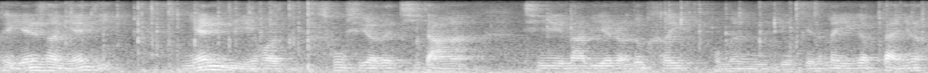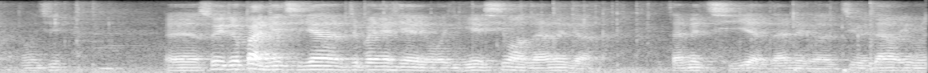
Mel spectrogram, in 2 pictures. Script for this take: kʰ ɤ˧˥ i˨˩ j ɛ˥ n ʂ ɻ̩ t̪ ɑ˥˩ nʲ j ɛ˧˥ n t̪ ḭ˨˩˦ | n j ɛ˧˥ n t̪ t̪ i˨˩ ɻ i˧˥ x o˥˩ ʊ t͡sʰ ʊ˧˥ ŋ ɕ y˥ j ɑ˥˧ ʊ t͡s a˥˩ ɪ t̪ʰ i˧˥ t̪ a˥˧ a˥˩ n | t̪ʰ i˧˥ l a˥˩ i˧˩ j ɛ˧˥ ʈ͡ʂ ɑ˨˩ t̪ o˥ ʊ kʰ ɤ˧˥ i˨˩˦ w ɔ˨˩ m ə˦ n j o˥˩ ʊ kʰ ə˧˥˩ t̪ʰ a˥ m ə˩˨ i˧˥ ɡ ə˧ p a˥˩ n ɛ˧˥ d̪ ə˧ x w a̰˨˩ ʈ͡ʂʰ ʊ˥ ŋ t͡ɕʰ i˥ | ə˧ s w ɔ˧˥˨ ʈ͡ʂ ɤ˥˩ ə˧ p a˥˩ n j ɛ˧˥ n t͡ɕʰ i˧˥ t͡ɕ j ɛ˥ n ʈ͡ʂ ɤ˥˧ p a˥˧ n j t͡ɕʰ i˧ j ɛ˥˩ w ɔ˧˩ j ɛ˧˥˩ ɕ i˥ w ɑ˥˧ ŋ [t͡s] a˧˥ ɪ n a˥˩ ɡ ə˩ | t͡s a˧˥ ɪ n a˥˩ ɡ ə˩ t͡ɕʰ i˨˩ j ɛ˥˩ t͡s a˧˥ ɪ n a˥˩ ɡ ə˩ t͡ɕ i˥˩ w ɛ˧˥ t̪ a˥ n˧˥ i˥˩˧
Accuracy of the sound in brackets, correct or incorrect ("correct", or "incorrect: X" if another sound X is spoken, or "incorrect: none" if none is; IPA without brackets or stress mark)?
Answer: correct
